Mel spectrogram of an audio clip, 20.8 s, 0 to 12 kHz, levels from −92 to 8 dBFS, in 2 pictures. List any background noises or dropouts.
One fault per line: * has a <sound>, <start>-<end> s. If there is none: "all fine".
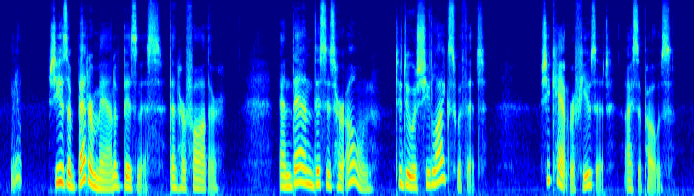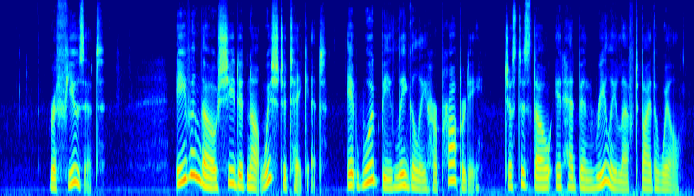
* has a laugh, 0.2-0.3 s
